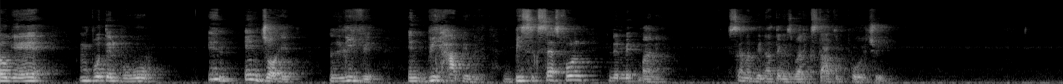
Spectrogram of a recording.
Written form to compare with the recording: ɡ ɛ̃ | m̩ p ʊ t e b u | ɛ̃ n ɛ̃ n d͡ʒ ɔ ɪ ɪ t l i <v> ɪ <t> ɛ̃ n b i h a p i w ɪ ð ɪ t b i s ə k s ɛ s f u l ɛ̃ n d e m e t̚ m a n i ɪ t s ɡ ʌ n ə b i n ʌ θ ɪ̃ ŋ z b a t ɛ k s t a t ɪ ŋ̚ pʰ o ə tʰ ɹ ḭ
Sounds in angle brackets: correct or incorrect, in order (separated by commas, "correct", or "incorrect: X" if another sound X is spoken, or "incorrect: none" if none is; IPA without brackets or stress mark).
correct, correct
